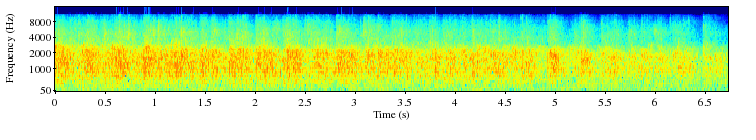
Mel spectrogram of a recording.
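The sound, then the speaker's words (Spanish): Sustained applause from an audience at a lecture event: dense, steady clapping at an even, loud level for the whole stretch, fading only slightly at the very end, with no voices standing out. “un fuerte aplauso para él y empezamos con un aplauso.”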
